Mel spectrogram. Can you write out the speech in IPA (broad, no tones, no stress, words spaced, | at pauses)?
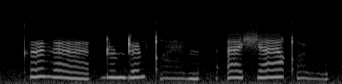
kʰəðɜ | ɖuɳɖəɳqʼæ̤ɳ | ʔæʃæqʼṳ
